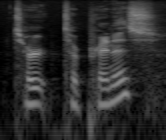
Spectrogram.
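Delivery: terpenes? said slowly, unsure, rising; terpenes? stumbled over, rising at the end; unsure pronunciation. Shown as a demonstration. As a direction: sound out terpenes? haltingly, like a question. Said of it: "I still don't know how to say that word".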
